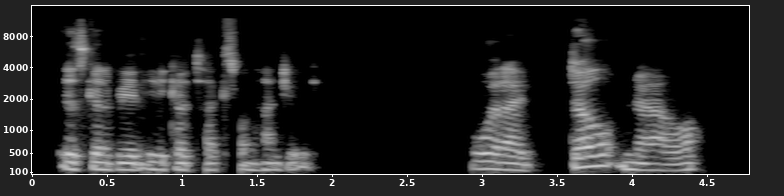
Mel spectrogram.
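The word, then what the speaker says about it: OEKO-TEX: It's spelled OEKO. So you don't say the O, Ecotex 100.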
